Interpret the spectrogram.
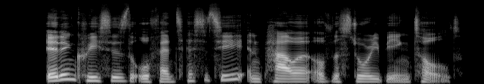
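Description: A gap at a join of encoded pieces opens from 1.83 to 1.87 s, a silence of about 41 ms cutting into the continuous speech. The audio appears to have been encoded in separate segments and spliced without trimming, so the encoder's start-up delay and the padding on the final frame of the earlier segment both remain. The speech drops out abruptly, with edges softened by the codec, then resumes exactly where it stopped.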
